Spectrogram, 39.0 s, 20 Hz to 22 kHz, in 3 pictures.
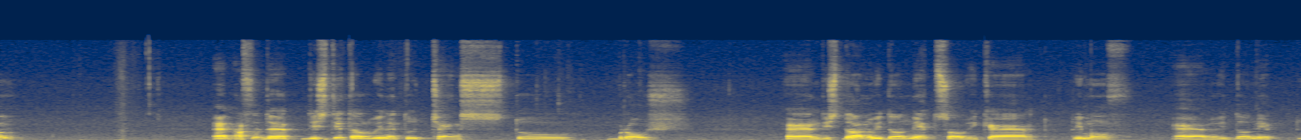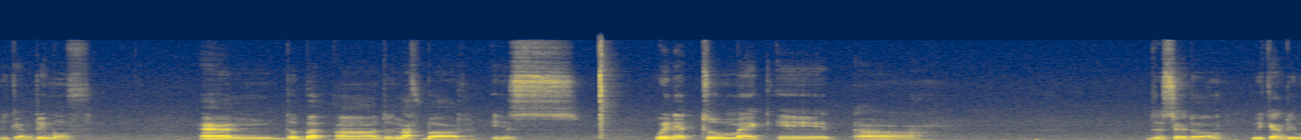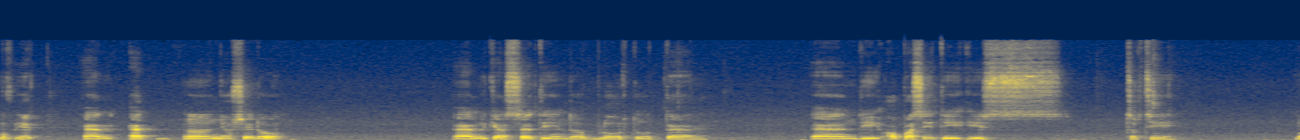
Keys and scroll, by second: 6.6 Escape.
